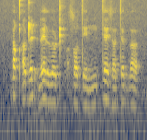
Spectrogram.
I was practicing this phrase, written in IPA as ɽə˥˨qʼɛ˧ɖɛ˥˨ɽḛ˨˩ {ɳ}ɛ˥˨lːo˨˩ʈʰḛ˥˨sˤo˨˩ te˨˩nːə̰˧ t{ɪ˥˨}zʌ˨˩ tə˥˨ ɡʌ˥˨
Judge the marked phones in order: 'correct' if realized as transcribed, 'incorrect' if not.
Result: correct, incorrect

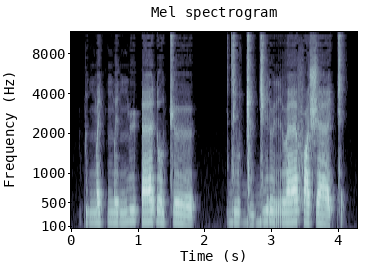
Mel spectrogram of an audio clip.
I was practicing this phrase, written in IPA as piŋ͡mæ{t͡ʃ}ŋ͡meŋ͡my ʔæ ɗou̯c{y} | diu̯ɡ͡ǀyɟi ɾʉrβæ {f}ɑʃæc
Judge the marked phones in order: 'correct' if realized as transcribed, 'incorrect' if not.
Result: incorrect, incorrect, correct

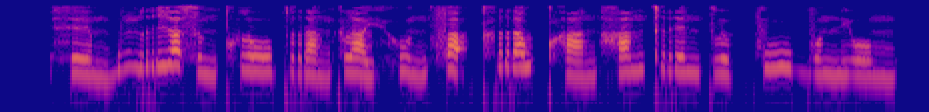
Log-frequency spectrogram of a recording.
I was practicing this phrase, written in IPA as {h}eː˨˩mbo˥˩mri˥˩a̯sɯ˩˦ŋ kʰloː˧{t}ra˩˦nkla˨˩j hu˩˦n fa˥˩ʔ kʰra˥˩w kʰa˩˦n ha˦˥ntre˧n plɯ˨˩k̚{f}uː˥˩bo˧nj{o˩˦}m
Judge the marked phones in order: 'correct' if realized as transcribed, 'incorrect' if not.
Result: correct, incorrect, correct, incorrect

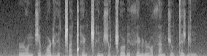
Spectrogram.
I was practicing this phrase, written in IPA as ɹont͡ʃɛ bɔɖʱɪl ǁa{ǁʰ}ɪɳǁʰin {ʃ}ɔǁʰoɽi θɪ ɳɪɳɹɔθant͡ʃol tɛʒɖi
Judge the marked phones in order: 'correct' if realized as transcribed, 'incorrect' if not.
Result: incorrect, correct

